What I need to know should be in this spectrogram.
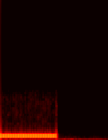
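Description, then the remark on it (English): A single steady electronic phone tone, like a ringback beep on an outgoing call to another person's phone, sounds clearly for about half a second and then cuts off to quiet background hum. “I'll call you on your phone.”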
